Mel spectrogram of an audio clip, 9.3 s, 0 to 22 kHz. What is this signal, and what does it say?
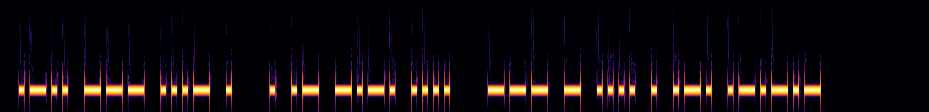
Morse code, heard as a keyed tone, about 22 wpm, 700 Hz. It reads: LOVE EACH OTHER.
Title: Sentences from Top 1500 Words 22wpm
